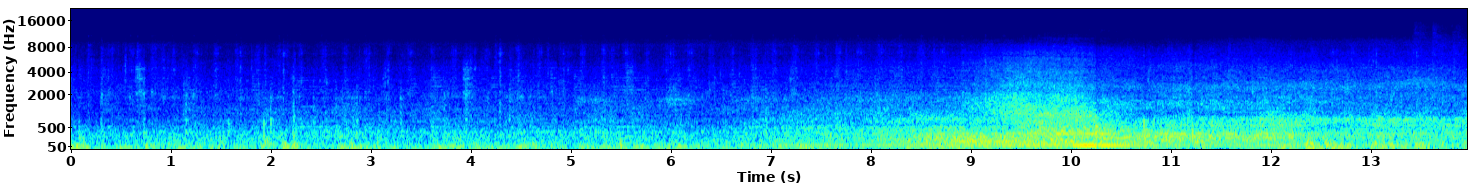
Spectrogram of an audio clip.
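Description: Steady road and riding noise from a loaded touring bicycle on highway pavement, with small rattles from the bike over the road surface. A motor vehicle passes, its engine hum and tyre noise swelling to a peak about ten seconds in, then fading.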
